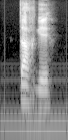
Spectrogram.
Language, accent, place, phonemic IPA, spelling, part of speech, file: French, France, Lyon, /taʁ.ɡe/, targuer, verb, LL-Q150 (fra)-targuer.wav
- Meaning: to claim, boast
